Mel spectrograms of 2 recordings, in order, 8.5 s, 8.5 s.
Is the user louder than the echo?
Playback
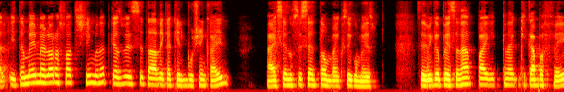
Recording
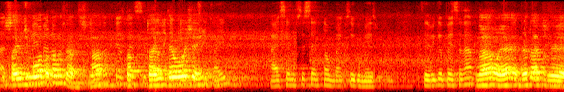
Yes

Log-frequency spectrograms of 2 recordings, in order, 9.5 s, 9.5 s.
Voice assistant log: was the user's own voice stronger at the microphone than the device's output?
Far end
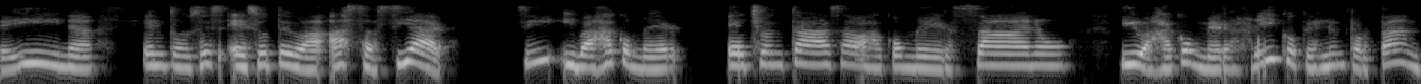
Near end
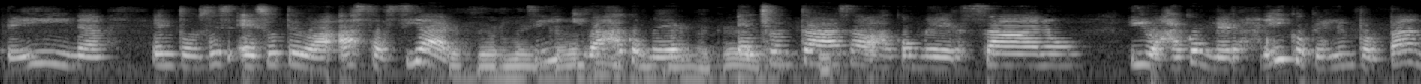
No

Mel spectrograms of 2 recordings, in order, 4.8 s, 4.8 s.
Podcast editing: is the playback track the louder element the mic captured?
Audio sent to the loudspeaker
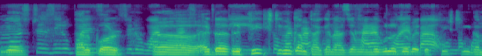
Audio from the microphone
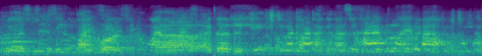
Yes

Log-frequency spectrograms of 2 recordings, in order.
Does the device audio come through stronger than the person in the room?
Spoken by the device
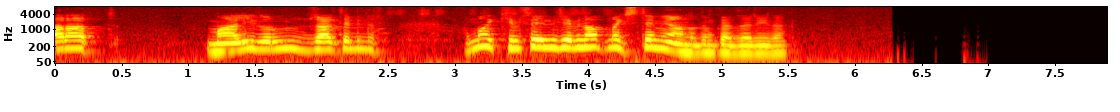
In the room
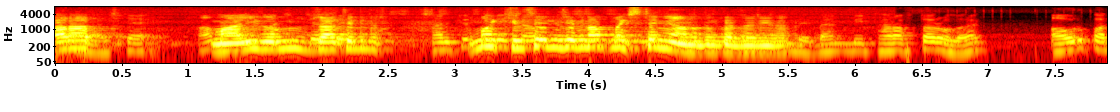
Yes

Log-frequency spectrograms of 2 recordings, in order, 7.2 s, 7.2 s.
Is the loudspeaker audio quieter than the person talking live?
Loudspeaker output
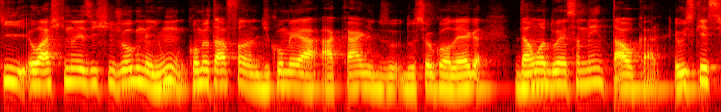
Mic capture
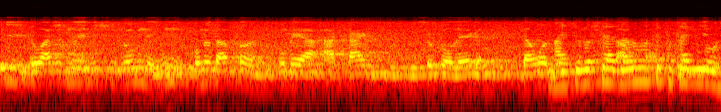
Yes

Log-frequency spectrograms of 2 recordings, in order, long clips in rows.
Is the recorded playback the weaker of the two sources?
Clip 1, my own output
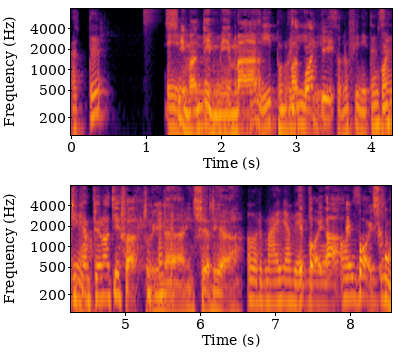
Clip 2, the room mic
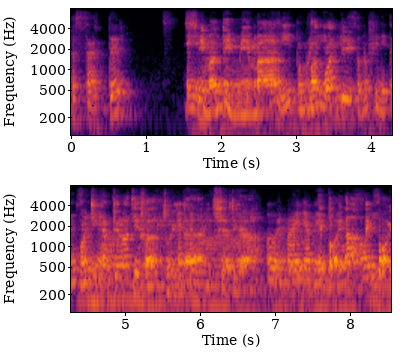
No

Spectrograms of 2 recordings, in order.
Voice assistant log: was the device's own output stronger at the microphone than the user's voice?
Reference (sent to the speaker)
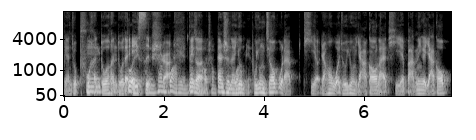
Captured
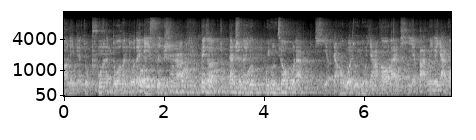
Yes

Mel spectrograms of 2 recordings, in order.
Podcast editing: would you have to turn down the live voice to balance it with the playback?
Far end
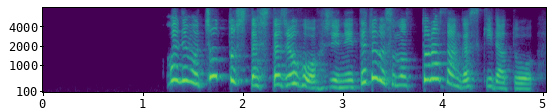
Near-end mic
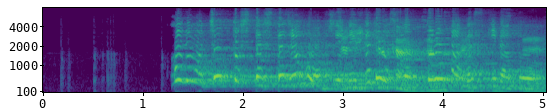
No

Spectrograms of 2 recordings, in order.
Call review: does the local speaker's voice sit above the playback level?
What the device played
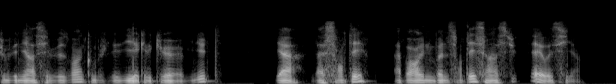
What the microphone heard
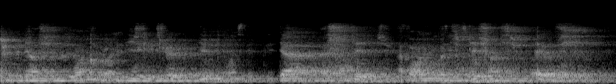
No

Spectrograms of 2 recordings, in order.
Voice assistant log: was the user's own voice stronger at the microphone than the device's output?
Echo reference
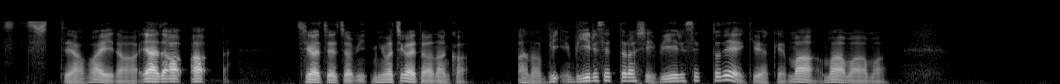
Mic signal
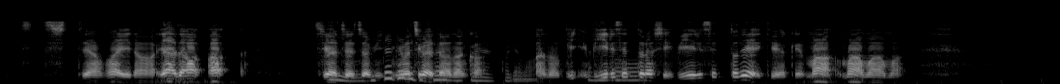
No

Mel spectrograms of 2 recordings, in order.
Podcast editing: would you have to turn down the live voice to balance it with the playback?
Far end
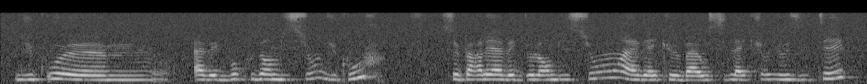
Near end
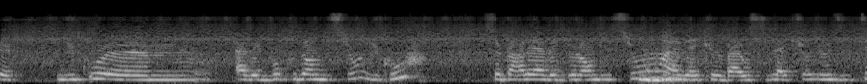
Yes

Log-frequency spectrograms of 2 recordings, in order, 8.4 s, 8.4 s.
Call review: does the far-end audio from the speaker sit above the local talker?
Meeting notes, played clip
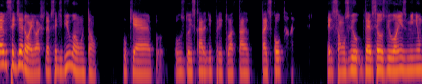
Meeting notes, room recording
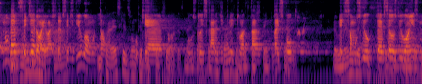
Yes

